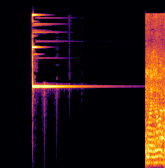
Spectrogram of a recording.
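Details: A single metallic ding rings out clearly and fades slowly over about a second and a half, followed by silence and then a burst of speech at the very end.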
